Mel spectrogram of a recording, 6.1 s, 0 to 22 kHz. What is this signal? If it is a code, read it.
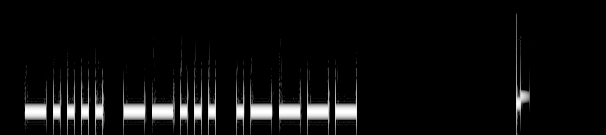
Morse code, heard as a keyed tone, about 17 wpm, 700 Hz. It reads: 671
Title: Numbers - 3-Digit 17wpm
